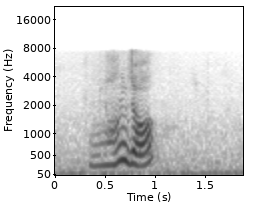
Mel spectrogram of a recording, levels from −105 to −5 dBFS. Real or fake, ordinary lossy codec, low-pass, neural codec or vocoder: fake; none; none; codec, 16 kHz, 6 kbps, DAC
